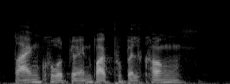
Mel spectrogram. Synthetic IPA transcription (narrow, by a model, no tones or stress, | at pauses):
d̥ʁaɡ̥n̩kʰuɐd̥̚b̥le̝ʊænb̥ʁɑ̈ɡ̥̚d̥̚pʰɒ̽b̥ælkʰɒ̽ŋ̰n̩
